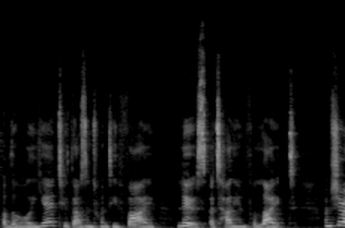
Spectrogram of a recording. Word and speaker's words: Luce: Pronounced Luce, this name that refers to the Virgin Mary, Our Lady of Light.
